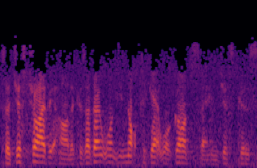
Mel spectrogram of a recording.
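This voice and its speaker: A man with a croaky voice, giving a conversational sermon to young people at a camp. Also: quick pace. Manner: conversational, emphatic repetition. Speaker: camp speaker. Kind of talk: youth sermon. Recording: dull lo-fi recording with faint rumble.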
